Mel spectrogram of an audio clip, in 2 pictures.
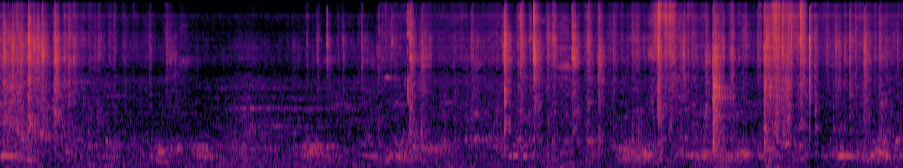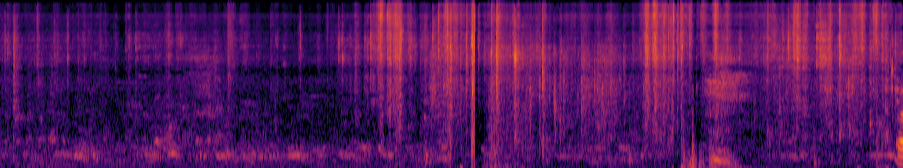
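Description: Teddy pigeons coo softly in a loft, low murmuring calls continuing across the stretch with occasional louder clatter and bumps nearby.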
